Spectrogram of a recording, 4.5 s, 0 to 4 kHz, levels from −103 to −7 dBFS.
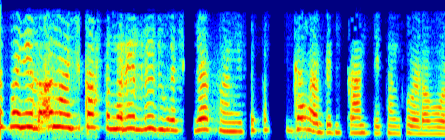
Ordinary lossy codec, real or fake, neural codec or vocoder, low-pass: AAC, 24 kbps; fake; codec, 32 kHz, 1.9 kbps, SNAC; 3.6 kHz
